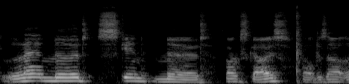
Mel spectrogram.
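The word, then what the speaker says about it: Lynyrd Skynyrd: and roll we've got leonard skynyrd pronounced leonard skin nerd thanks guys that was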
